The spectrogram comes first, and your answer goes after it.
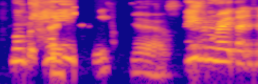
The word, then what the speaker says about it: Mulcahy: We have Mulcahy. That's how they say it in Ireland, actually. Did I say it? Mulcahy. Mulcahy.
